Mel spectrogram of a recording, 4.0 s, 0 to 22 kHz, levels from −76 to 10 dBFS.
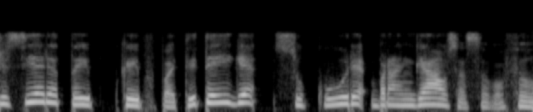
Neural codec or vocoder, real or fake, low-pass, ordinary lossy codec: none; real; 7.2 kHz; Opus, 16 kbps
